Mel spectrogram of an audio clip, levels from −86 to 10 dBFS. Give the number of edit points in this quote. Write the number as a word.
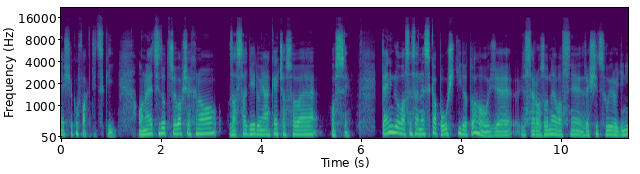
one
